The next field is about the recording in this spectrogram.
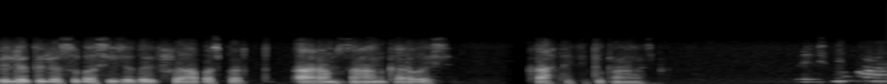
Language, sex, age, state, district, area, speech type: Kashmiri, male, 45-60, Jammu and Kashmir, Shopian, urban, conversation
